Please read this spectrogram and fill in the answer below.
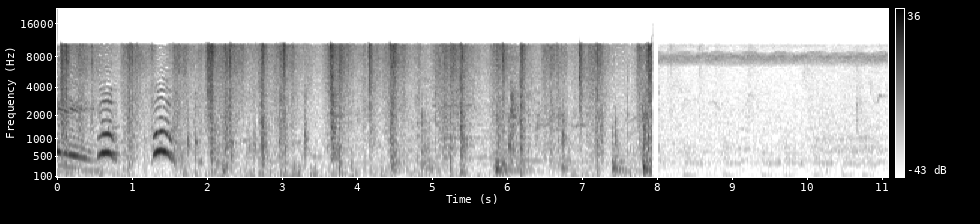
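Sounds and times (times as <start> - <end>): dry grass swishing and slapping: 0.0 - 8.0.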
